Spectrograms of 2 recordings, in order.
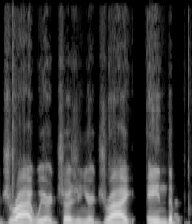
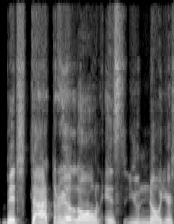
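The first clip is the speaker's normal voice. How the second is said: excited; 9 semitones higher, 9 dB louder than usual. Real, not acted. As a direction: burst out high and loud with excitement. Hyped about dream cast.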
